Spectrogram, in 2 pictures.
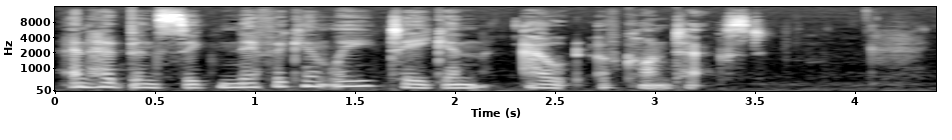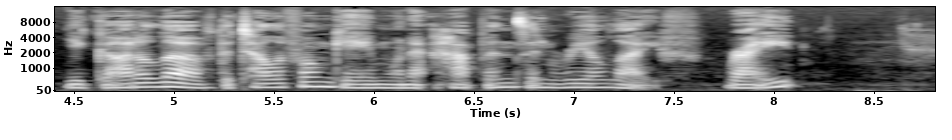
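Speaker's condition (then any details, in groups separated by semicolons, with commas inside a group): No condition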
